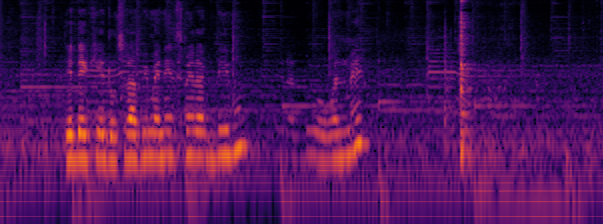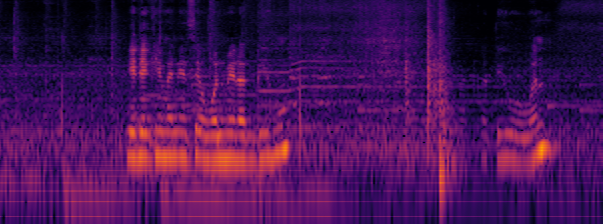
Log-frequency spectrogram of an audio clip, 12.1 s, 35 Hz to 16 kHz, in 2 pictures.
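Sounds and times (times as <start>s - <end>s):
oven door latching shut: 4.4s - 4.9s.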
